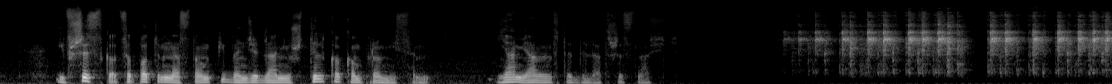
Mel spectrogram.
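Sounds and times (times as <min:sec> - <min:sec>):
speech: 0:00.6 - 0:04.4, 0:05.0 - 0:06.8
typewriter keys clattering: 0:07.8 - 0:11.1.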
